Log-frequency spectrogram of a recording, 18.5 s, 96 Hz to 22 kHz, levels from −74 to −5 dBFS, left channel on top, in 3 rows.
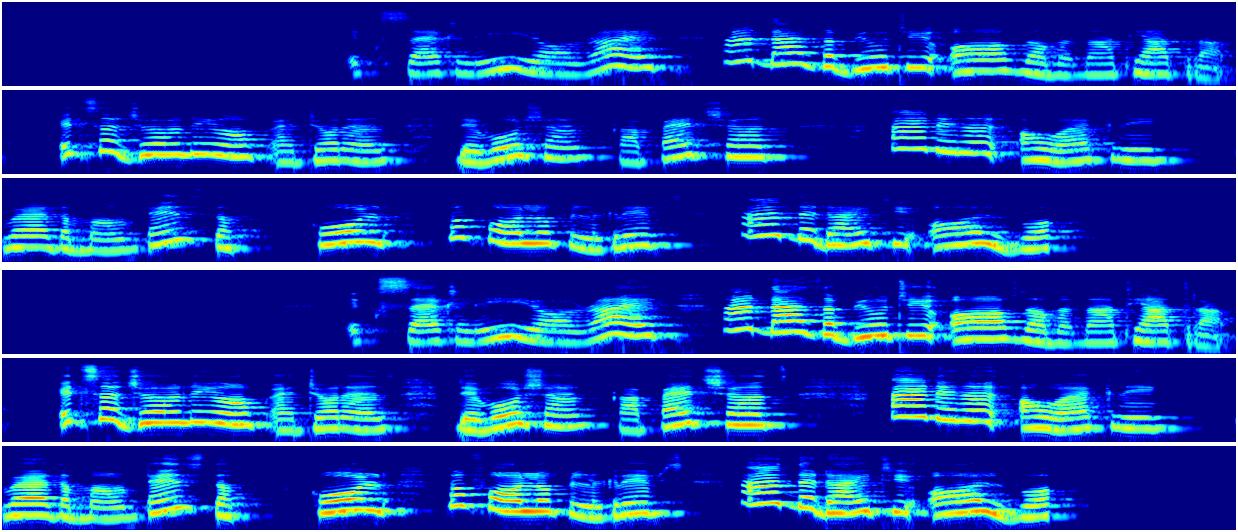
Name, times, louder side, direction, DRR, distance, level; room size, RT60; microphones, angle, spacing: voice 1, 1.9-6.1 6.5-12.1 12.3-13.6 13.9-15.7 16.0-17.6, right 5 dB, 45° right, 0.7 m, -32 dB
23.0 x 14.0 x 3.3 m
head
